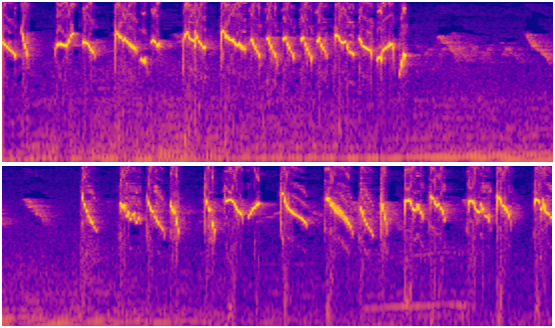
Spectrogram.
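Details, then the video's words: High-pitched oriental white-eye song meant to provoke a silent bird to sing, with quick runs of thin, twisting whistles, a brief softer stretch near the middle, then renewed fast notes over a low background hum. "PANCINGAN PLECI MALAS BUNYI BIAR BISA GACOR NGALAS & NEMBAK"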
